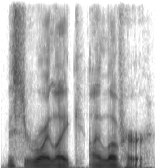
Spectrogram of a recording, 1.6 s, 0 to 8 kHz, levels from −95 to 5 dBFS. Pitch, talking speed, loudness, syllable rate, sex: 95 Hz, 195 wpm, -15 LUFS, 5.4 syllables/s, male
